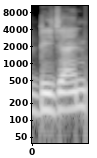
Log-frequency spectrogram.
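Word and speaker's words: design: तो डिजाइन का मतलब होता है आकृति। यहां भी आपका ये साइलेंट है।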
